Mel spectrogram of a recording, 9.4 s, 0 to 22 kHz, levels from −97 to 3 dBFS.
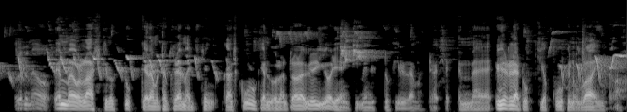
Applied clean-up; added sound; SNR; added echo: classical method Wiener filter.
